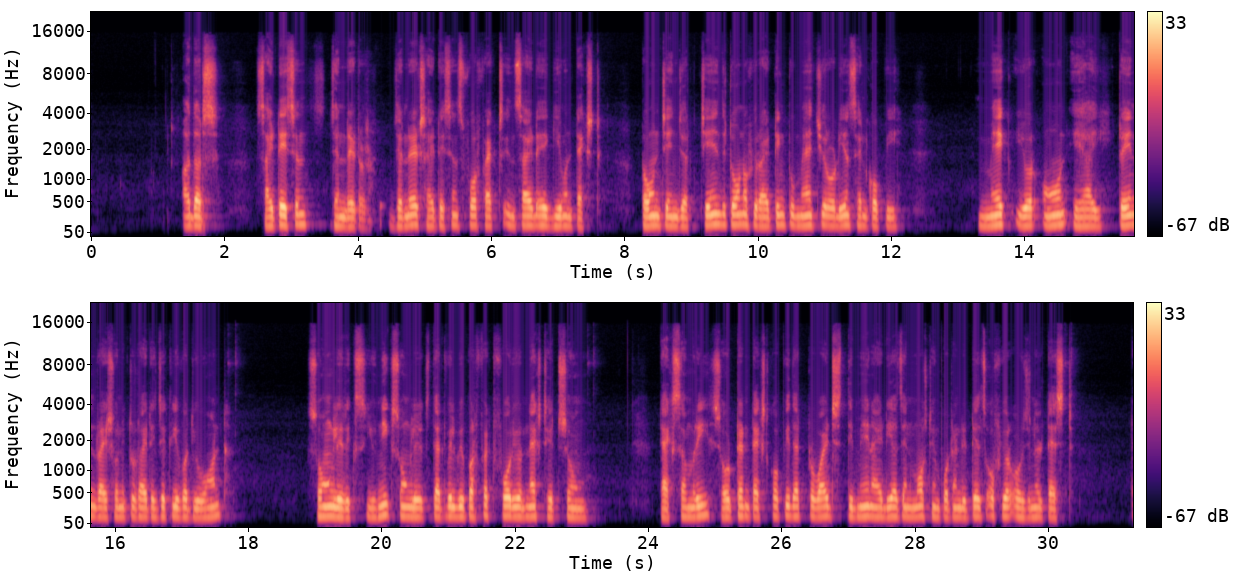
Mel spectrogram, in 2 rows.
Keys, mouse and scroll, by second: 17.7 click, 30.3 click.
